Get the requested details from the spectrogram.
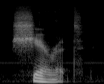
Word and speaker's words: Sherratt: So, let's take a deeper look into the name Sherritt. It's spelled S-H-E-R-R-A-T-T.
